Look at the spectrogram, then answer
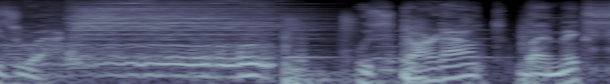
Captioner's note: bees buzzing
